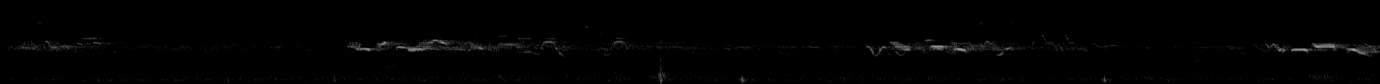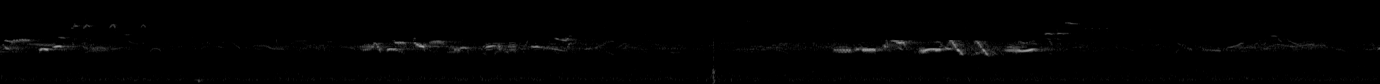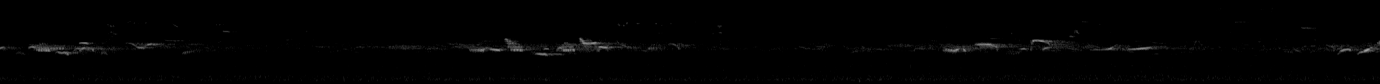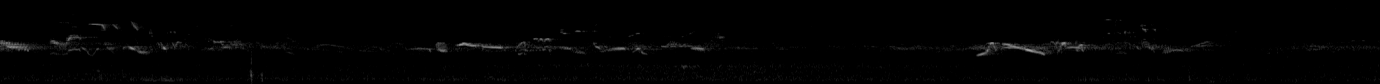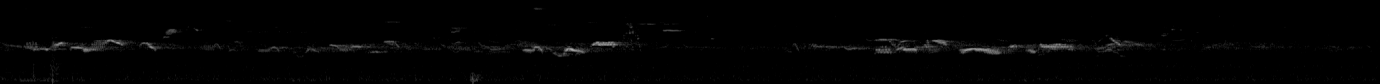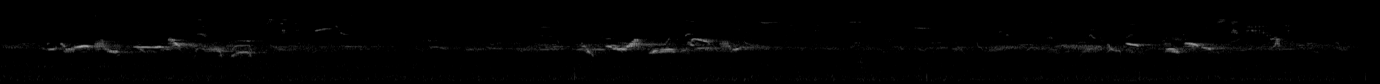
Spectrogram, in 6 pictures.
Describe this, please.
Birds Singing at Dawn
I made this recording at 5am in Manchester, UK.
city, spring, nature, birds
